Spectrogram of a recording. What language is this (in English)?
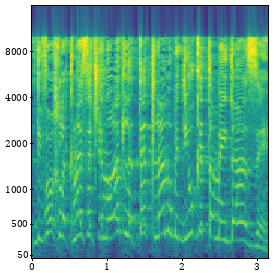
Hebrew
